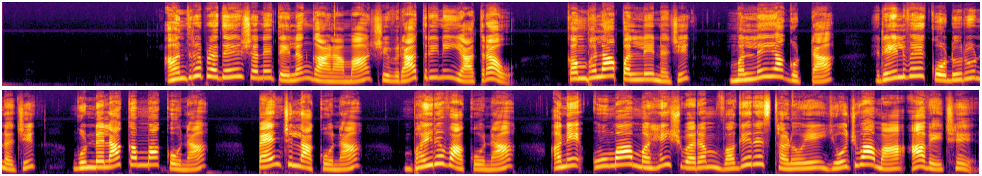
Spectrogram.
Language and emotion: Gujarati, neutral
